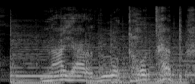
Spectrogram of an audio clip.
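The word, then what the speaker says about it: Nyarlathotep: This phrase is pronounced Nyarhot, or more likely, Lut-Hotep. Nyarlut-Hotep, that's it!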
